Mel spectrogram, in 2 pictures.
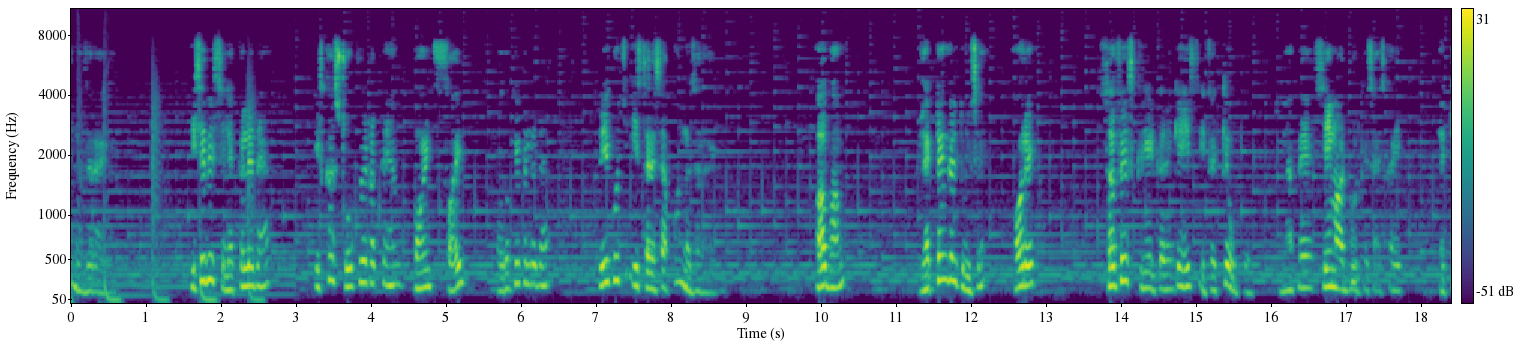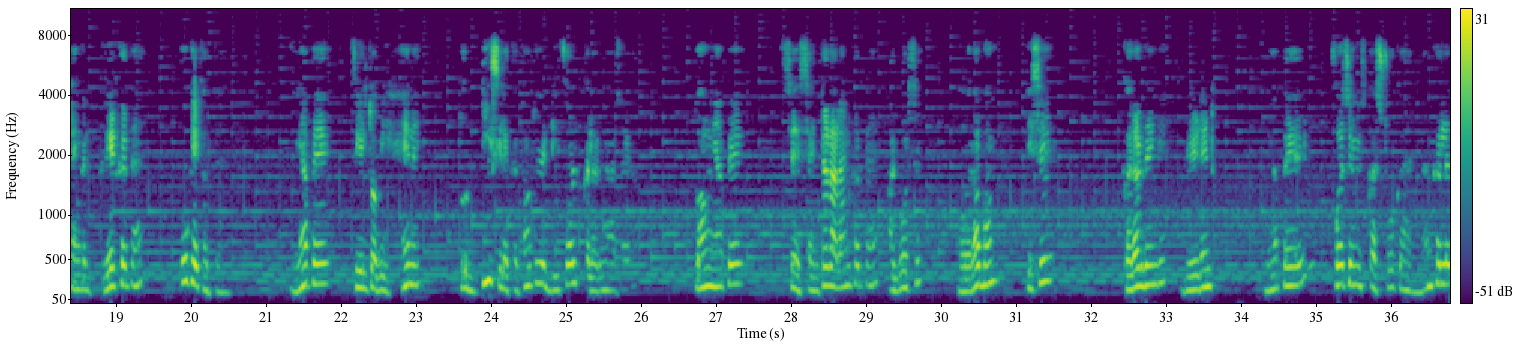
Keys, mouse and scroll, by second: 4.7-5.5 typing, 5.5 Return, 24.1 d.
